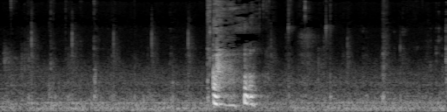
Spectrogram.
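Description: Close-up chewing of pizza with faint wet mouth clicks. About halfway through comes a short hummed vocal sound in two quick parts, falling in pitch.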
